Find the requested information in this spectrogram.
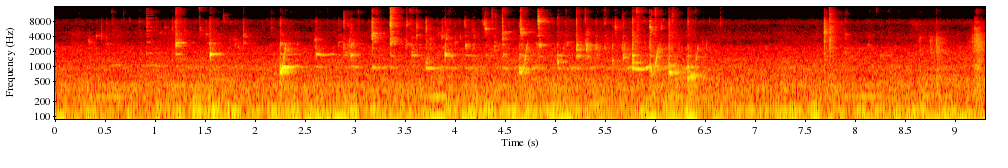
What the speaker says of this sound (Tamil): சோ இப்போ நம்ம ஒரு 3/4 லிட்டர் எண்ணெயை ஊத்திக்குவோம்.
